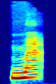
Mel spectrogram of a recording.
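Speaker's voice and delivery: "Mạ" dropping quickly and stopped; short heavy tone. Shown as a demonstration. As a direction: drop "Mạ" and cut it short. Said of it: "short and heavy".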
